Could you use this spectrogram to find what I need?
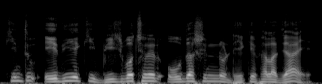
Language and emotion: Bengali, neutral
